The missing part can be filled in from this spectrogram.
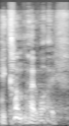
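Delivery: very high voice, emotion catching in the throat. Thanking your wife in a speech, choking up. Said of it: "He's choking up".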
